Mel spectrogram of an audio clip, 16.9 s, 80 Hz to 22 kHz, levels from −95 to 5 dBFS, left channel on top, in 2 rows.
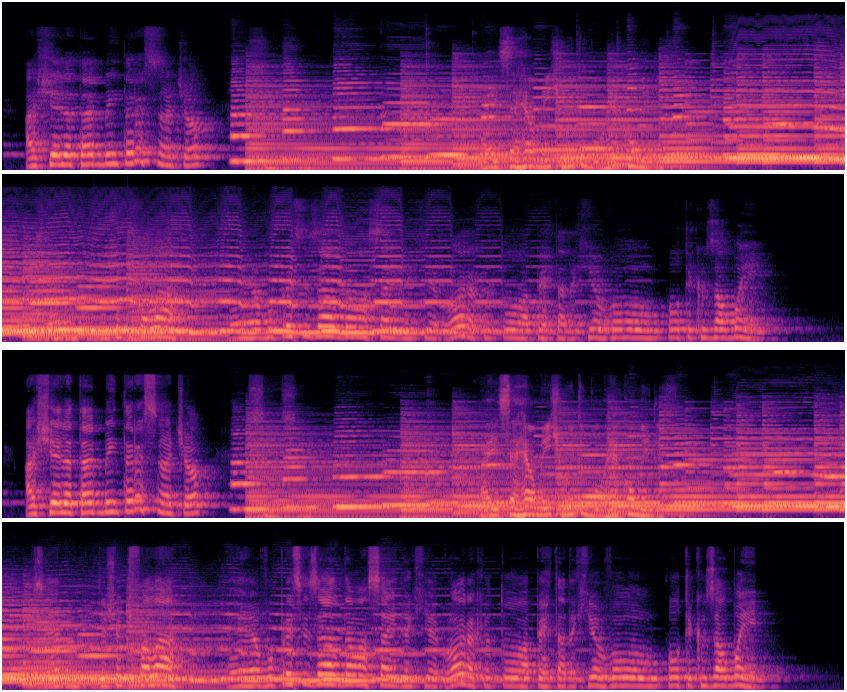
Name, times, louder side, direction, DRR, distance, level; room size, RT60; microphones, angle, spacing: voice 1, 0.2-2.0 5.3-5.5 8.6-10.2 10.7-16.0, right 3 dB, 55° right, 8 dB, 1.6 m, -25 dB
Wind instrument woodwind instrument, 2.3-9.7, left 1 dB, 65° left, 4.4 m, -25 dB
sound 1, 2.4-10.7, right 1 dB, ahead, 2.3 m, -25 dB
voice 2, 2.5-3.1 4.8-6.9, right 2 dB, 35° right, 10 dB, 0.9 m, -26 dB
sound 2, 7.2-14.4, left 3 dB, 40° left, 1.0 m, -23 dB
15.5 x 9.8 x 5.9 m, 0.83 s
head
